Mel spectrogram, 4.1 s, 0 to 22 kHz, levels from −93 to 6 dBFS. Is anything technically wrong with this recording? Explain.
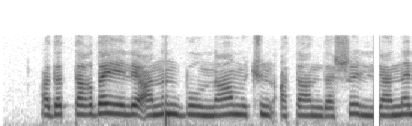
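Yes. Packet loss on an ADPCM call occurs twice in this speech, at 1.63–1.68 s (20 ms lost, a couple of packets) and 3.72–3.81 s (60 ms, several packets). Each gap is a hard-edged silence. The decoder's predictor and step size then mistrack, so speech resumes with brief distortion.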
